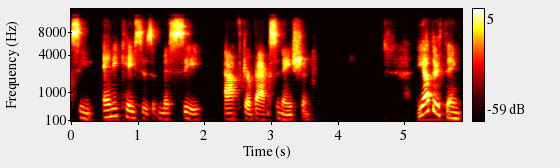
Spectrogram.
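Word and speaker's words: MIS-C: So Miss C, which is spelled MISC, stands for multisystem inflammatory syndrome in children.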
